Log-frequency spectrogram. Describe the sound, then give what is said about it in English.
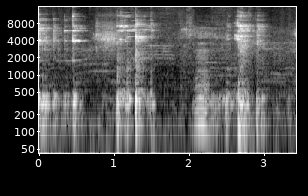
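Several bright, sharp clinks ring out one after another as ice cubes are put into a cocktail glass, fairly loud with irregular timing and a little background murmur. “I don't want to do this ice in the, now put ice in the glass and strain it.”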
